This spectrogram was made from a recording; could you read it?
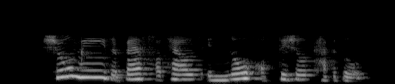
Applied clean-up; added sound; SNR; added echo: classical method Wiener filter.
